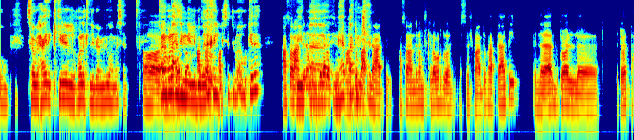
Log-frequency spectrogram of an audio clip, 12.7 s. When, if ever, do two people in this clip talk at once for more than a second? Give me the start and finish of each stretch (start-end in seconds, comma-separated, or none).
3.2-4.5, 5.8-7.5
